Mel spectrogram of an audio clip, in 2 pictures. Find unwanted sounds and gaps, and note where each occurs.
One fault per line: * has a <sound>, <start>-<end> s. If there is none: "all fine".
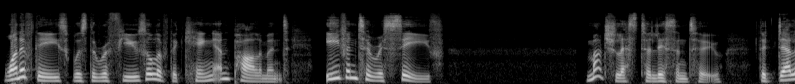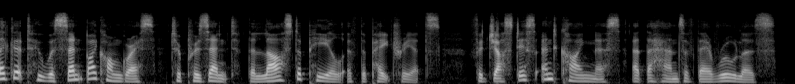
all fine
